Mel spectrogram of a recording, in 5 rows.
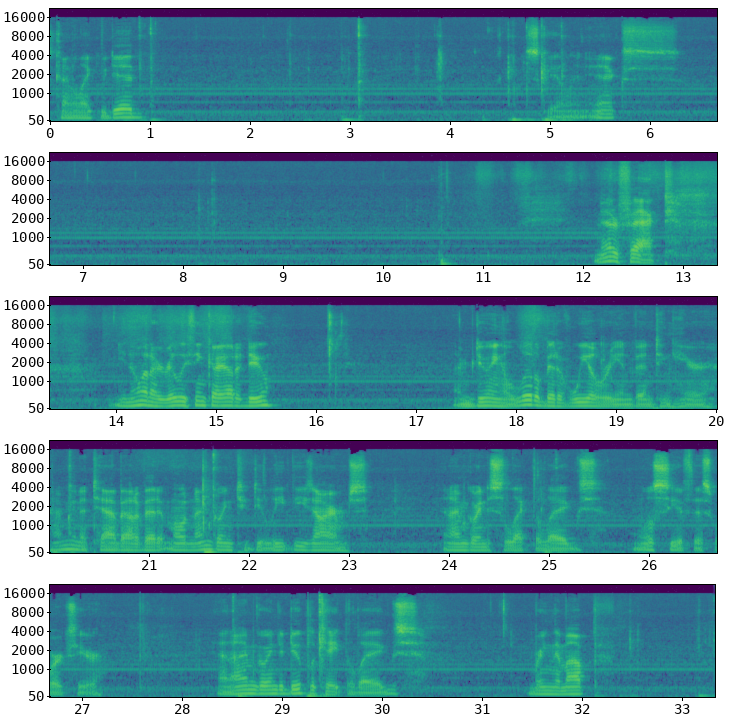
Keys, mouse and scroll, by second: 1.2 ctrl+r, 5.2 s, 9.1 click, 9.7 scroll down 1, 21.1 Tab, 22.0 Delete, 24.1 click, 25.6 KP_3, 27.0 scroll down 1, 28.2-28.9 scroll up 3, 30.1 shift+d, 32.0 click.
